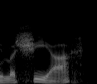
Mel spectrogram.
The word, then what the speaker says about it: Mashiach: It's the Hebrew pronunciation is really Mashiach.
